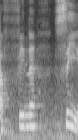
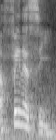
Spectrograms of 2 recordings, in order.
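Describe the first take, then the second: First: फिनेसी said slowly, drawn out in parts; slow word demonstration. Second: Said in the usual way. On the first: Shown as a demonstration. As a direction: stretch फिनेसी out, softly, piece by piece. शिक्षक शब्द तोड़कर दोहराते हैं. (फिनेसी को धीरे-धीरे खींचकर बोलना)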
